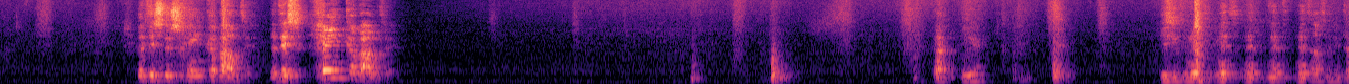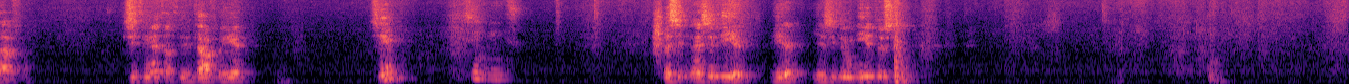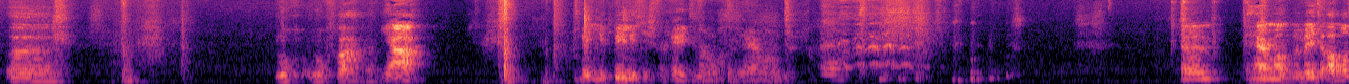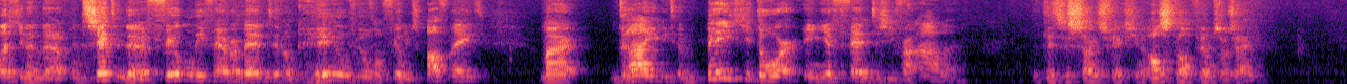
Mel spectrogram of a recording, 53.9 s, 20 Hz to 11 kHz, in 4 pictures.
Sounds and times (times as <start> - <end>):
Speech: 1.4 - 4.0, 9.3 - 9.9, 11.6 - 13.8, 14.7 - 16.0, 17.2 - 17.6, 20.0 - 22.7, 27.0 - 27.8, 29.8 - 31.3, 32.8 - 35.4, 38.8 - 50.2, 50.8 - 53.2.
